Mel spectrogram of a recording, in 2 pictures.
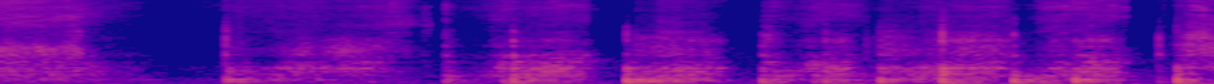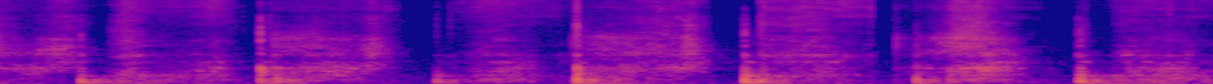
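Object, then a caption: Wooden or laminate tabletop. Long natural nails scratch and tap across a flat, solid, light beige wooden tabletop (possibly laminate), with fingertips rubbing in between. Dry rasping strokes alternate with short, sharp taps that die away almost instantly, all at a soft, close level.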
